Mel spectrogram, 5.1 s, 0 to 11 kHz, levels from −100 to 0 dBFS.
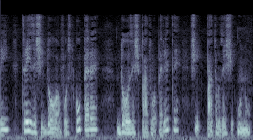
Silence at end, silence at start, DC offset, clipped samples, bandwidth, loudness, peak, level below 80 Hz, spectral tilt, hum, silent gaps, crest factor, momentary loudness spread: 0.1 s; 0 s; under 0.1%; under 0.1%; 8 kHz; -27 LUFS; -8 dBFS; -50 dBFS; -6.5 dB/octave; none; none; 18 dB; 11 LU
